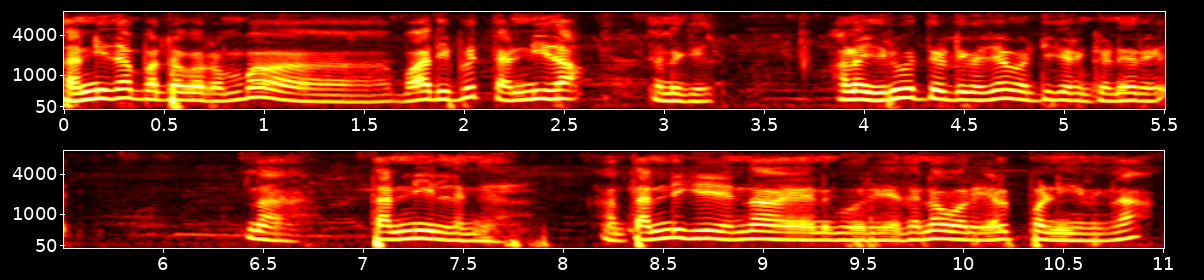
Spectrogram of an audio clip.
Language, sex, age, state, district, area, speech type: Tamil, male, 60+, Tamil Nadu, Tiruvannamalai, rural, spontaneous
